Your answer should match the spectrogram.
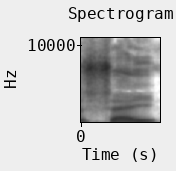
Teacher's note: یا ساکن سے پہلے زبر ہے اس لیے یالین ہوگی، یالین کو نرم آواز کے ساتھ جلدی ادا کریں۔ معروف پڑھیں، مجہول آواز سے بچیں۔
